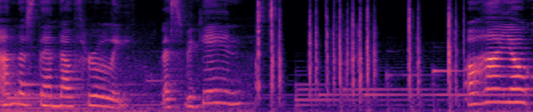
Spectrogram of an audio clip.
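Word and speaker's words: おはよう: Another thing I discovered from my part-time job in Japan, I would greet my coworker with Ohayo gozaimasu even if I starting my shift in the afternoon or in the evening.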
